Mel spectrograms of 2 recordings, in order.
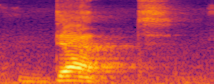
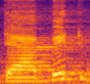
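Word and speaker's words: debt: बैड डेप्ट ये B silent है। इसको लोग डेबिट भी पढ़ते हैं। तो इसको डेबिट नहीं पढ़ना आपने। बैड डे पढ़ना है।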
